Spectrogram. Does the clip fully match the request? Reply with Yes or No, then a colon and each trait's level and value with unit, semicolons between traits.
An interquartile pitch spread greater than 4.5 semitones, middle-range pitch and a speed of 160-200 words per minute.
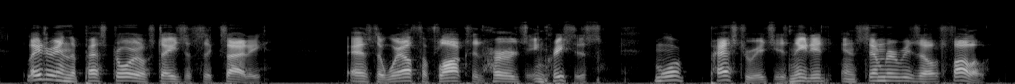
No: average, 4.9 semitones; medium, 150 Hz; slow, 135 wpm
